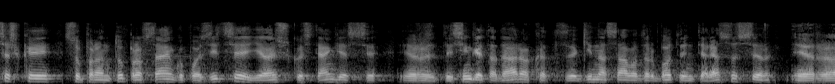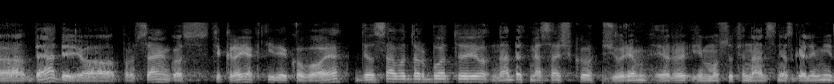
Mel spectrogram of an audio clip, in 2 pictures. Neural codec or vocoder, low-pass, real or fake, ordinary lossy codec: none; 7.2 kHz; real; AAC, 32 kbps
